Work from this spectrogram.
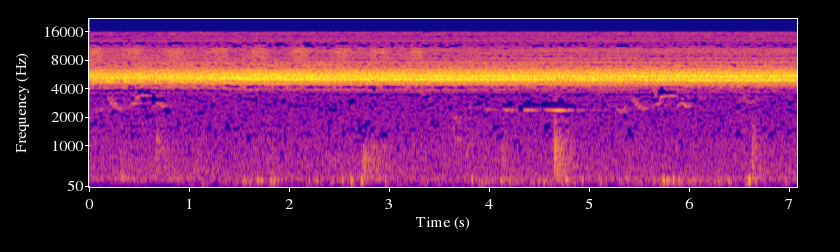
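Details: Unbroken high shrill of Christmas beetles (Anoplognathus) in South African bushveld, even and unvarying, with soft rustles, light knocks and a couple of faint brief whistled notes in the background.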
